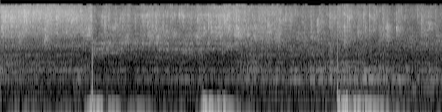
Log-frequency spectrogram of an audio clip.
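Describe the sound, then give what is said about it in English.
Tap water runs steadily into a large plastic Tupperware bowl used for washing vegetables, a constant hiss broken by a few dull, hollow knocks as the bowl shifts. No one speaks. “And I'm just gonna go ahead and fill this bowl with water.”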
